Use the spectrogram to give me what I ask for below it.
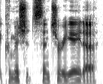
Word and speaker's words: comitia centuriata: And so if they hear me say comitia centuriata, they're going to think, oh, what a stupid American. I'm just using the traditional English pronunciation that Hamilton would have used.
